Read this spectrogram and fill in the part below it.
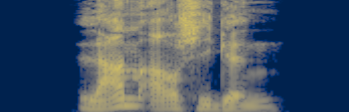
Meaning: inflection of lahmarschig: 1. strong genitive masculine/neuter singular 2. weak/mixed genitive/dative all-gender singular 3. strong/weak/mixed accusative masculine singular 4. strong dative plural
- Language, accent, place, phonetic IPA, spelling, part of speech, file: German, Germany, Berlin, [ˈlaːmˌʔaʁʃɪɡn̩], lahmarschigen, adjective, De-lahmarschigen.ogg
